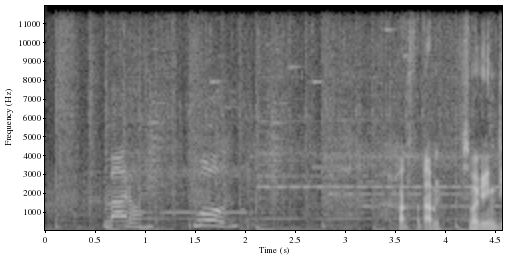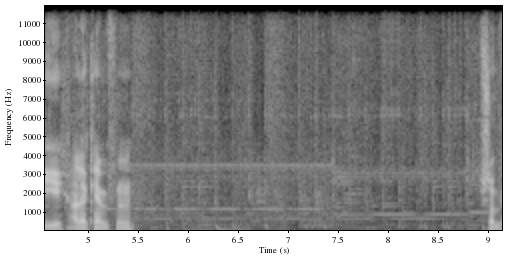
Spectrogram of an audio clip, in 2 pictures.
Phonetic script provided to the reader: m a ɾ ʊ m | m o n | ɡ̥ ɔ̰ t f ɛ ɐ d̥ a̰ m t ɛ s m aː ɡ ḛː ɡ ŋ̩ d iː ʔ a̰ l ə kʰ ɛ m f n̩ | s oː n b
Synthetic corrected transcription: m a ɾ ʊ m | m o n | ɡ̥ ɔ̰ t f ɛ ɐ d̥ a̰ m t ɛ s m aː ɡ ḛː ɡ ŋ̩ d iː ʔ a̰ l ə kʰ ɛ m f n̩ | ʃ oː n b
